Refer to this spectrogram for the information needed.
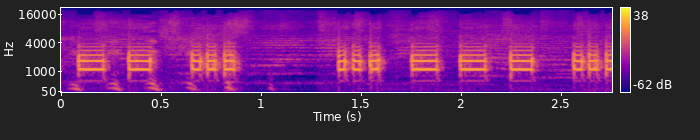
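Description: A run of Morse code beeps sent as messages on the My Talk morning radio show: bright electronic tones in short and slightly longer bursts, grouped in quick rhythmic clusters with brief gaps, fairly loud over a low, murmuring background.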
